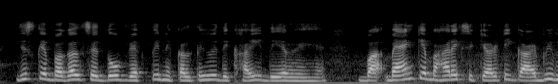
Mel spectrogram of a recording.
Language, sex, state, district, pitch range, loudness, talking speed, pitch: Hindi, female, West Bengal, Kolkata, 180-220 Hz, -25 LUFS, 205 wpm, 200 Hz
